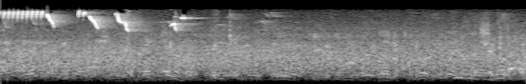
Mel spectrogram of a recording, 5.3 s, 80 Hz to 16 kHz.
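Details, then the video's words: Saffron finch competing at a Monte Grande singing contest, 03 11 13, repique song: a fast high trill leading into three or four sharp falling whistles, then murmuring voices fill the rest. "Amarillo de Repique"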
